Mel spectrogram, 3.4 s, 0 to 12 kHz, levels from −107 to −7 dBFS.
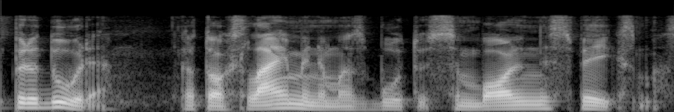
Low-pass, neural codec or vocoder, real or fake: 7.2 kHz; none; real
